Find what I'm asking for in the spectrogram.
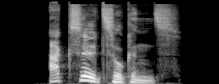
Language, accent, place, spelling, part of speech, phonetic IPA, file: German, Germany, Berlin, Achselzuckens, noun, [ˈaksl̩ˌt͡sʊkn̩s], De-Achselzuckens.ogg
- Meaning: genitive singular of Achselzucken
